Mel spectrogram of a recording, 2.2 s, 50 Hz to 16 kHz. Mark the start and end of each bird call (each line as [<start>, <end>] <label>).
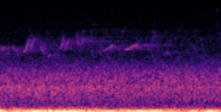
[0.20, 2.22] Purple Finch (Haemorhous purpureus)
